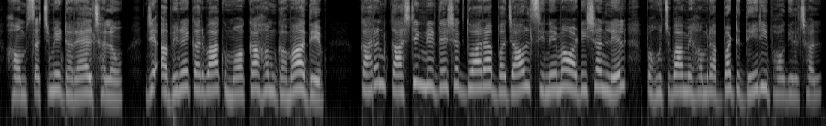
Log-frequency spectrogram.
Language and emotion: Maithili, fearful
